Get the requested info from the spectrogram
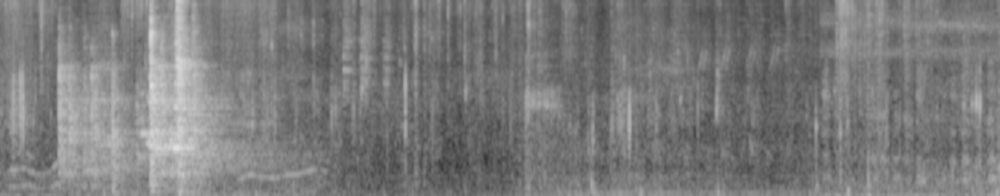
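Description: A dog gives one loud, short call about a second and a half in. Faint wavering whines come just before and after it, and the rest is quiet with faint scattered ticks.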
